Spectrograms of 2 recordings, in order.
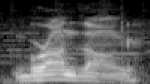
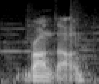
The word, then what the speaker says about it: Bronzong: Bronzong. Bronzong.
